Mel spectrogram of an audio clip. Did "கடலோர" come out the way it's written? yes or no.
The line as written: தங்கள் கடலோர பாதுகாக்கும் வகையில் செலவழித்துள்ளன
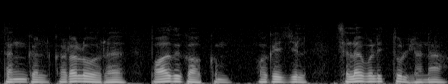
yes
